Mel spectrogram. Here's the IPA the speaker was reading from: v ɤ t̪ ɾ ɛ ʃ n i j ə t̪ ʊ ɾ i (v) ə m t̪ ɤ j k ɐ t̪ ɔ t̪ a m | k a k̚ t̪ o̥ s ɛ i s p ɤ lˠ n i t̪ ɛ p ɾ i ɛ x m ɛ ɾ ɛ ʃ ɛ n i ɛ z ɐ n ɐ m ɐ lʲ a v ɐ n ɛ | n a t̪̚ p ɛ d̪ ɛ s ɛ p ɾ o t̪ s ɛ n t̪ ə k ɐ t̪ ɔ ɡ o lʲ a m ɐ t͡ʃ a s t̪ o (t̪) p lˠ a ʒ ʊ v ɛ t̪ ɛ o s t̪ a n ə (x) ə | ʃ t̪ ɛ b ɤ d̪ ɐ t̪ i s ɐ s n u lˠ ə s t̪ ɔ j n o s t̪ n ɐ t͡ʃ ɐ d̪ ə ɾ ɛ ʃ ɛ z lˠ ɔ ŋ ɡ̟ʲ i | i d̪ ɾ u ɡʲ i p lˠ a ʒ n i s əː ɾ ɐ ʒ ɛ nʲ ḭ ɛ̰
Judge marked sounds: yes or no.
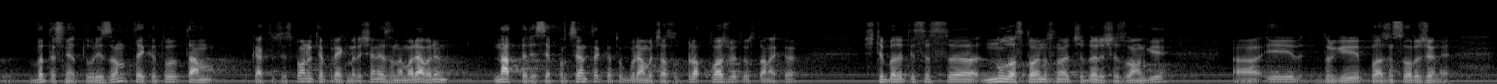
no, yes, yes

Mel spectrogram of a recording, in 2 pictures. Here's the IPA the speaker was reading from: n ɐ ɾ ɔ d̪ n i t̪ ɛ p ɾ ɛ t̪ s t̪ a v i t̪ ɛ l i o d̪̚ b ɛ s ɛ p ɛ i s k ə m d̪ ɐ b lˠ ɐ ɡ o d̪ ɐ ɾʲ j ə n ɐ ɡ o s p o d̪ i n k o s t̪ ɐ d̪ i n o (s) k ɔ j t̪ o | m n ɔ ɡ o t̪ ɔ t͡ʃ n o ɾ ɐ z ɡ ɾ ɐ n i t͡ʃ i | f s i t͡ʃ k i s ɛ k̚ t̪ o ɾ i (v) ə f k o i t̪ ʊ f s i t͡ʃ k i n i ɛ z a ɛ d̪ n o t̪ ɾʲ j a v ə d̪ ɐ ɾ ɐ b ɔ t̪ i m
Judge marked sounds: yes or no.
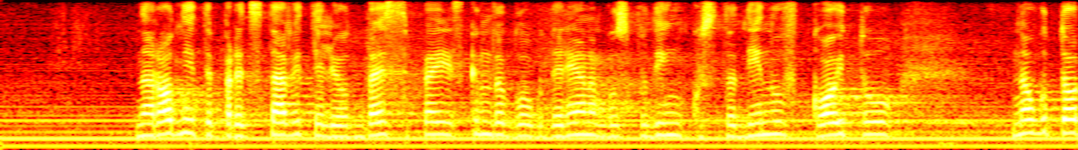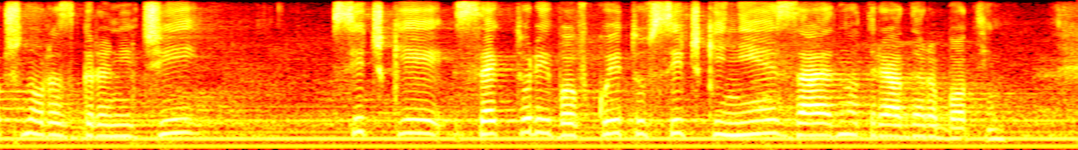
no, yes

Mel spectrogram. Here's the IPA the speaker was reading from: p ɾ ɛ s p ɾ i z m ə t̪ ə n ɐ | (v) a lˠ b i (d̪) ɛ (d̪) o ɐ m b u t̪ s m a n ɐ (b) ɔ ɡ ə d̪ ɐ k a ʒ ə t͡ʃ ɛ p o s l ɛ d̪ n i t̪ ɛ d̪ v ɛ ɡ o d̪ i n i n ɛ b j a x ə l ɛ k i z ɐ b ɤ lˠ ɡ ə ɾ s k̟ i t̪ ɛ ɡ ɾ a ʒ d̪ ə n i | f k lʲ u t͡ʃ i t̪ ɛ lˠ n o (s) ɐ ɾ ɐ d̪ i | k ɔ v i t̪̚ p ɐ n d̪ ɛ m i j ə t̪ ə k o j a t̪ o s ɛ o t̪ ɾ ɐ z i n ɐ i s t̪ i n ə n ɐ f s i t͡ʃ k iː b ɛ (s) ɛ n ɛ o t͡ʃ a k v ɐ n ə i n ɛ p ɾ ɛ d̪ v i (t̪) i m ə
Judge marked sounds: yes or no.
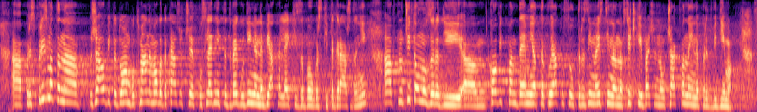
no, no, yes, no, no, no, no

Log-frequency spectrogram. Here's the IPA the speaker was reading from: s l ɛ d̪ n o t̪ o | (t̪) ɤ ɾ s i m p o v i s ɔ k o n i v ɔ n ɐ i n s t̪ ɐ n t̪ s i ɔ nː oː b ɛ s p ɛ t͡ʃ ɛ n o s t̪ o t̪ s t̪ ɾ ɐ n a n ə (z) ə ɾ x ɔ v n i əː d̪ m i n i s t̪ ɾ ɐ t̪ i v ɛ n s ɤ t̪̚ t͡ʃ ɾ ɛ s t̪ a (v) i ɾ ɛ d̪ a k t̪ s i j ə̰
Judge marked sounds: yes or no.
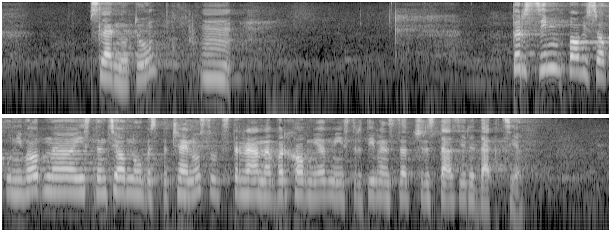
yes, no, no

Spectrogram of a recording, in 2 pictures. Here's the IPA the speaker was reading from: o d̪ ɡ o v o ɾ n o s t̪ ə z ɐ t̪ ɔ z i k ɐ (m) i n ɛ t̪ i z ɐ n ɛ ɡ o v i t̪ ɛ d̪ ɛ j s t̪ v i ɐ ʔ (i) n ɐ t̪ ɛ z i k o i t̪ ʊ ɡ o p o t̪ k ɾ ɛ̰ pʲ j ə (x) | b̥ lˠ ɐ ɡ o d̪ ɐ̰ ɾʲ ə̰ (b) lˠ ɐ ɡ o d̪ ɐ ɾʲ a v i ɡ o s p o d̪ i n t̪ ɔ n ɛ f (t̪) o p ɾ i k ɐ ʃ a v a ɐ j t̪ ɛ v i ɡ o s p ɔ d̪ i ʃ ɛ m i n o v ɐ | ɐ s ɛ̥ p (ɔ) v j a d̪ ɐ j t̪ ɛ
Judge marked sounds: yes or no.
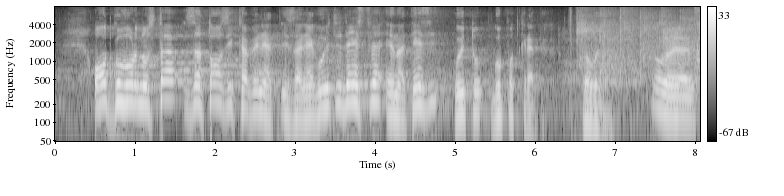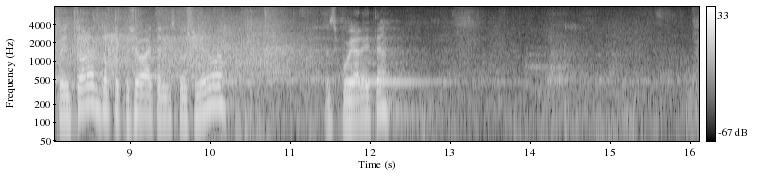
no, no, yes, yes, no, no

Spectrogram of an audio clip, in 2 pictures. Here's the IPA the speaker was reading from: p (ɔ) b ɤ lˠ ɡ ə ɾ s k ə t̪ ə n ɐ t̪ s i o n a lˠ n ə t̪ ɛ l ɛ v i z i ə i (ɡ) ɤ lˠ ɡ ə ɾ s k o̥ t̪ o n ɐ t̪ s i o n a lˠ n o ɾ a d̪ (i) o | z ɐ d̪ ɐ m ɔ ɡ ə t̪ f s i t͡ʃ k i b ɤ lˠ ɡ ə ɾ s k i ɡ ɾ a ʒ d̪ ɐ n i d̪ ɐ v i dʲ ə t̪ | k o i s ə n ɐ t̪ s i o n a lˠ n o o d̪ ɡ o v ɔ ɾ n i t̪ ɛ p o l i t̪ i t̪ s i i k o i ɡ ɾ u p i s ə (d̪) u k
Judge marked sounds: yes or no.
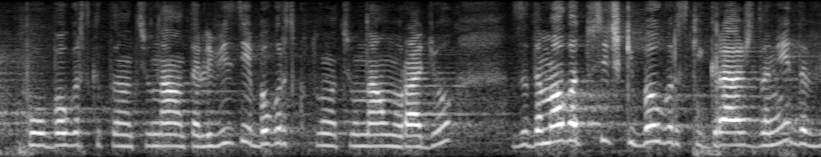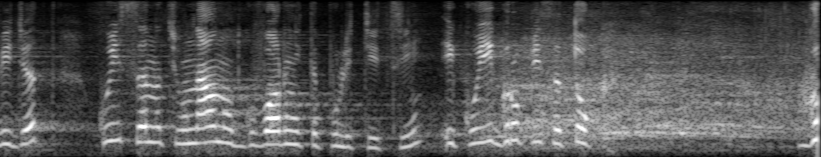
no, no, yes, no

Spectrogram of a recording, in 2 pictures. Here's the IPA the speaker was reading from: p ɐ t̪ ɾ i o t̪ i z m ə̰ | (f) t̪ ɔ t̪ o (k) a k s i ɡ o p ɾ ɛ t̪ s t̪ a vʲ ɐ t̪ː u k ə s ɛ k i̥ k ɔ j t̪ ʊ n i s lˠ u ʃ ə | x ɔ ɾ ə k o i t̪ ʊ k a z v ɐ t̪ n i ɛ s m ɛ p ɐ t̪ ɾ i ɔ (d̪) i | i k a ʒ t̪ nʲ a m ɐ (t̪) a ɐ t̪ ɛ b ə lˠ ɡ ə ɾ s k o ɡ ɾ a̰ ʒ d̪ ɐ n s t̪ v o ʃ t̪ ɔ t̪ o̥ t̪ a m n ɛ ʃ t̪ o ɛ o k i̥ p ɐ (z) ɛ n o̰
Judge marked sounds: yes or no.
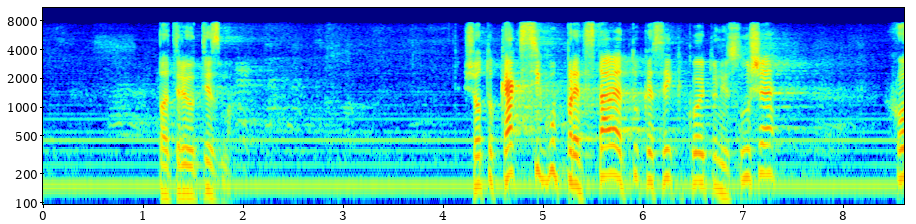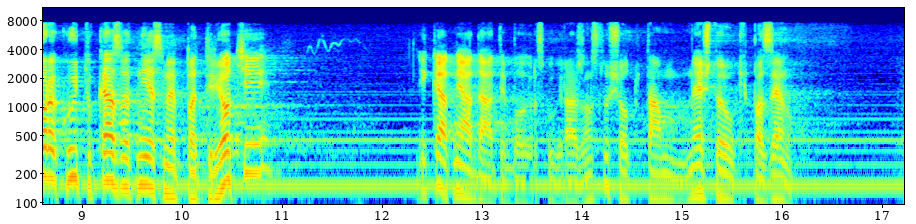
no, yes, no, no, yes

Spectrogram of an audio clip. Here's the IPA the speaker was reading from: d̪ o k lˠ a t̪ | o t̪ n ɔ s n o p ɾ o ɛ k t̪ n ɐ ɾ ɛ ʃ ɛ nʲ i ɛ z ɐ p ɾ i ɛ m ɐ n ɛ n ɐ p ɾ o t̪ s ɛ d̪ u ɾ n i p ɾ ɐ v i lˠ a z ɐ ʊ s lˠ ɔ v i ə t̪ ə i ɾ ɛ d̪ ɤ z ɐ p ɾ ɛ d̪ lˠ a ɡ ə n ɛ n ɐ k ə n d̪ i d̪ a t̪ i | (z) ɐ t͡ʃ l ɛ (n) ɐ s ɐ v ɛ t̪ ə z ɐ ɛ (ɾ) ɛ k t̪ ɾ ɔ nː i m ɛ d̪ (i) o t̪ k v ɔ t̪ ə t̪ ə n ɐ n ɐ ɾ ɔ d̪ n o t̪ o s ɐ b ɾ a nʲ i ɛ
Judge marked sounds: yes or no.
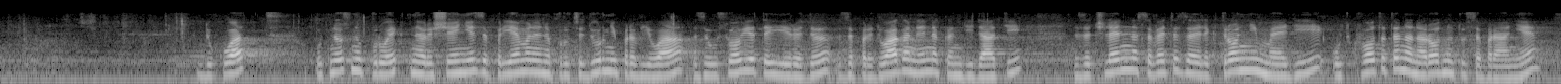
yes, no, no, no

